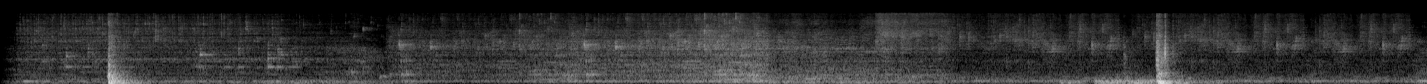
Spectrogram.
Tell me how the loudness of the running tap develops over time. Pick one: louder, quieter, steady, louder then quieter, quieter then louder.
louder then quieter.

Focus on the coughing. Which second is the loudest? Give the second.
11 s.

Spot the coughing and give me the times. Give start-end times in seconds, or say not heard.
2.5-4.2, 10.9-11.6.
